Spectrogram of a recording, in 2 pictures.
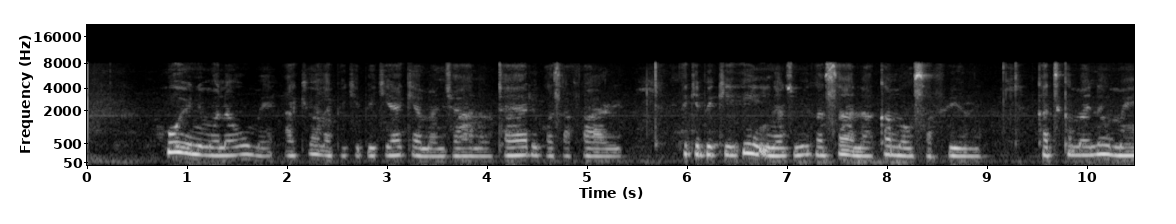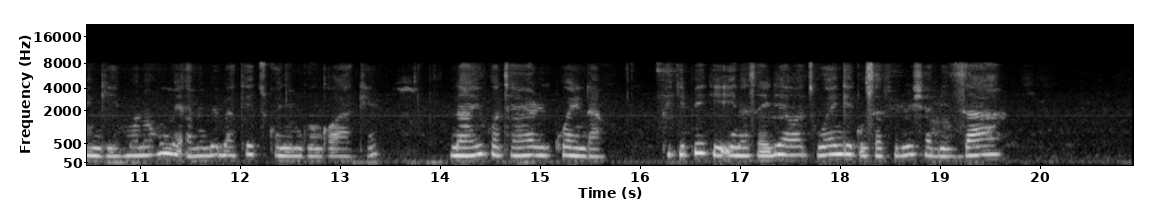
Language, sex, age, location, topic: Swahili, female, 25-35, Dar es Salaam, government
